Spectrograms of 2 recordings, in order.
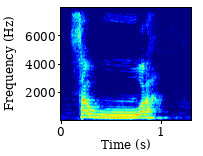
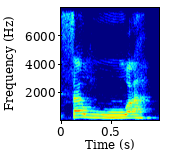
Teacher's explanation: Jadi contohnya sau'ah, tukarkan hamzah jadi waw dan masuk waw pertama dalam waw kedua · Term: idgham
